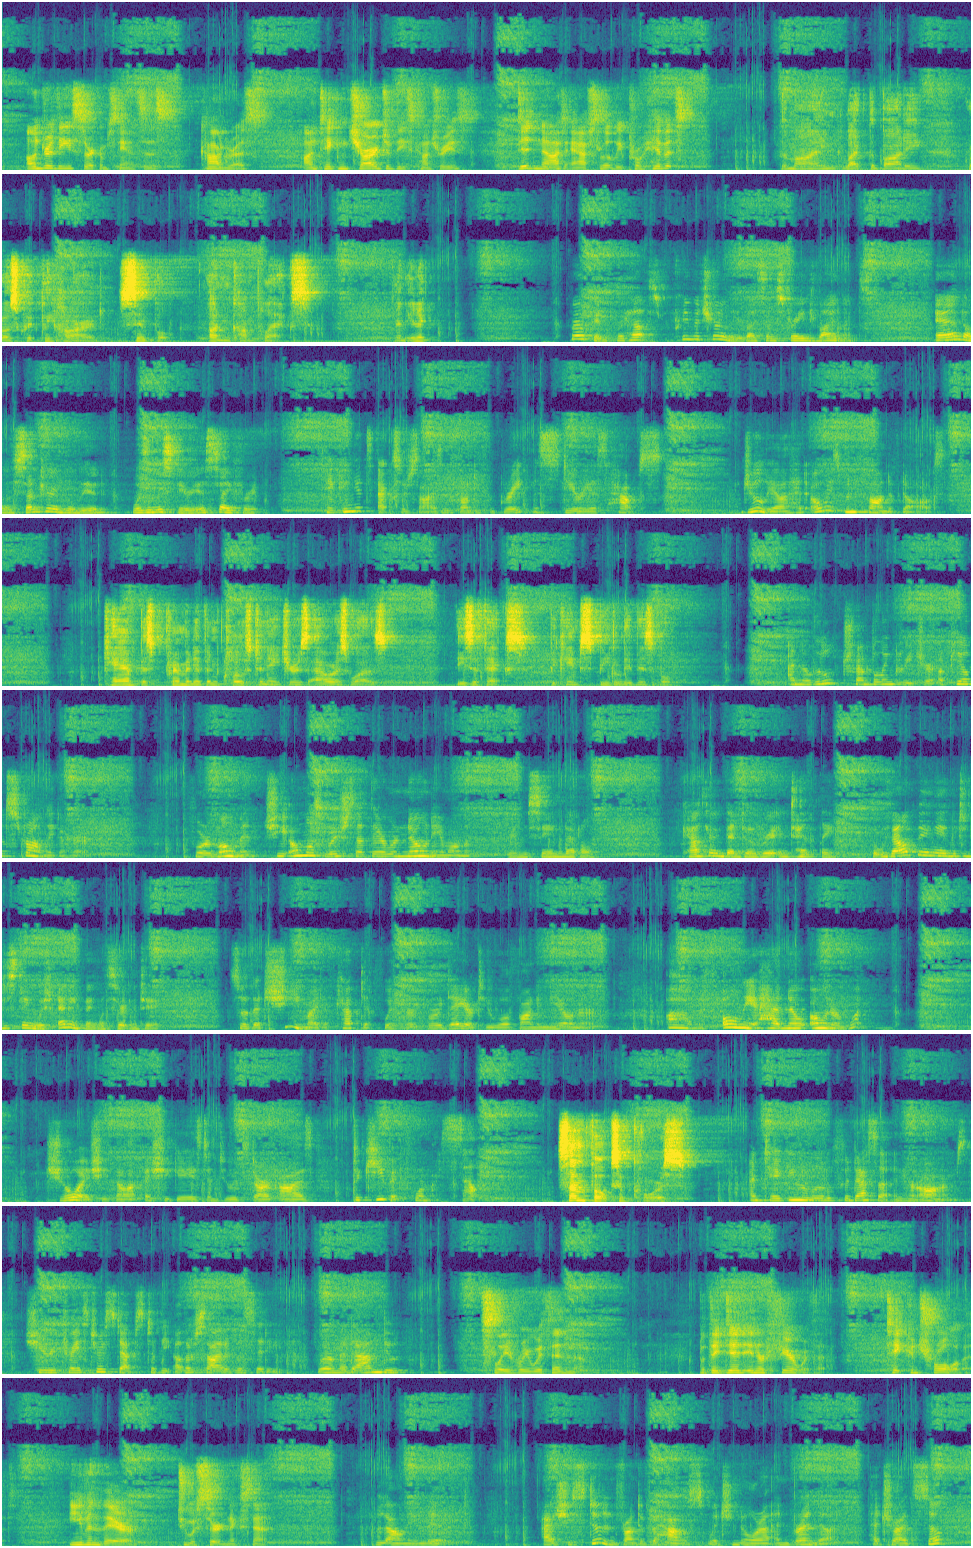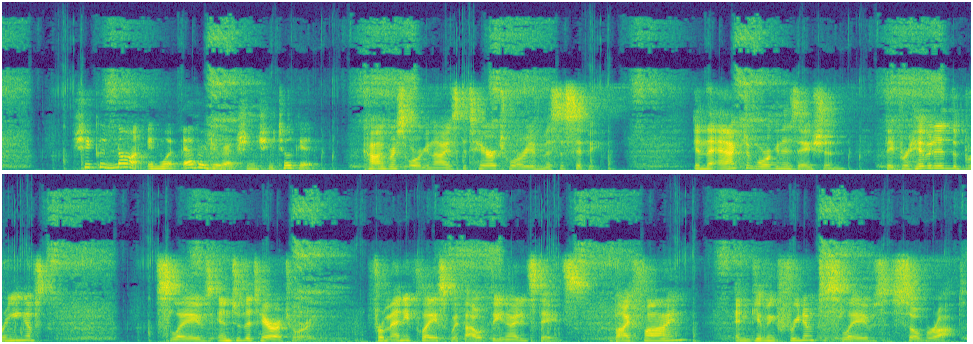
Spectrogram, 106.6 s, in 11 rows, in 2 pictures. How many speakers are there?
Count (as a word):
four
